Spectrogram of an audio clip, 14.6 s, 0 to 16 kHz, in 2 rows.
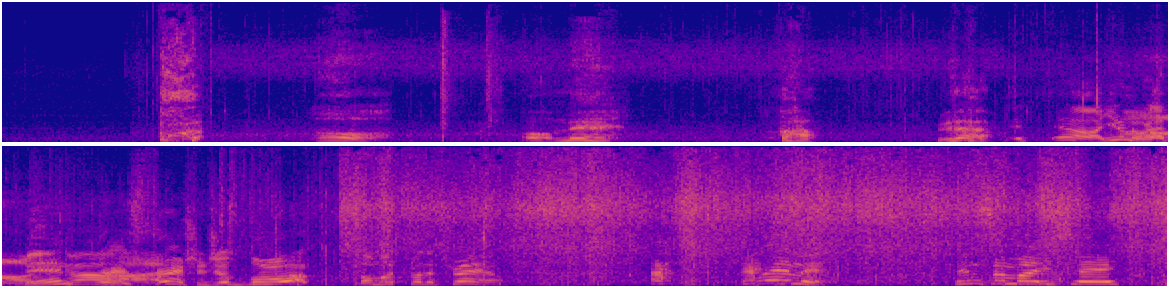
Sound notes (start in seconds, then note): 1.0 Dwight coughing; 4.8 chuckles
